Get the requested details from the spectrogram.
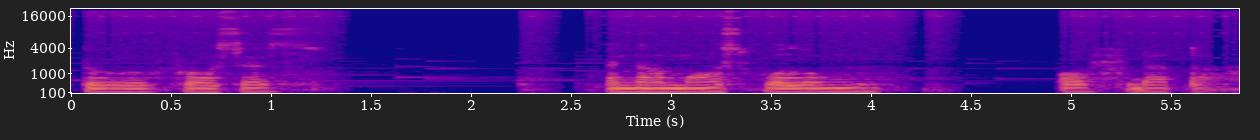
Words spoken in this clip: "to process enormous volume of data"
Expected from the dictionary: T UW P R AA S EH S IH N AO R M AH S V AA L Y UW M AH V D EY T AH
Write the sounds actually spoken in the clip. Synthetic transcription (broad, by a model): T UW P R AA S EH S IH N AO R M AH S F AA L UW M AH F D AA T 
